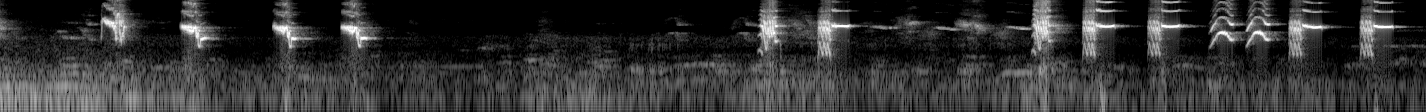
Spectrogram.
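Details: Javan myna screeching to lure wild mynas: four harsh calls, a pause of about three seconds, then a faster run of sharp squawks ending in short whistled inflections.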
